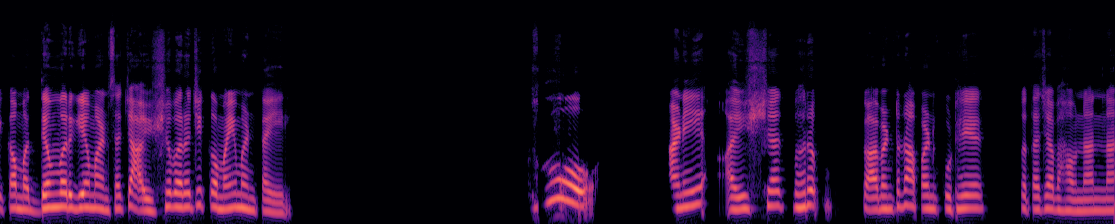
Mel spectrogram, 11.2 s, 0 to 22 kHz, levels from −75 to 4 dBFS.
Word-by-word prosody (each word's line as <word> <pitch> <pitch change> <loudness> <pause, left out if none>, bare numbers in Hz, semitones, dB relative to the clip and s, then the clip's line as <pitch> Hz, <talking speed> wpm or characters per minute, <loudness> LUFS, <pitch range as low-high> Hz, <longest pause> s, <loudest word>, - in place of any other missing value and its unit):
एका 190 +2 -1
मध्यमवर्गीय 205 +3 +4
माणसाच्या 195 -2 0
आयुष्यभराची 215 +8 +1
कमाई 205 -2 +2
म्हणता 185 -6 -1
येईल. 140 -3 -4 2.6
हो 305 -7 +3 0.8
आणि 220 +6 +2 0.3
आयुष्यभर 195 +6 0 0.8
काय 180 -2 +3
म्हणतो 195 +3 -2
ना 240 +1 +1
आपण 195 -4 -1
कुठे 195 +1 -1
स्वतःच्या 190 -1 -6
भावनांना 165 -1 -3
195 Hz, 90 wpm, -24 LUFS, 180-215 Hz, 2.6 s, मध्यमवर्गीय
